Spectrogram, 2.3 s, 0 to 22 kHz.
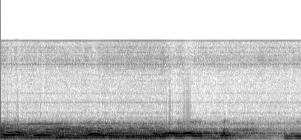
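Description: A 1948 HMV 78 rpm shellac record of an operatic duet playing on an EMG Xb oversize acoustic horn gramophone with a thorn needle. A voice sings a sustained line with wide vibrato, in narrow-band gramophone sound with no treble, and the phrase breaks off shortly before the end.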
